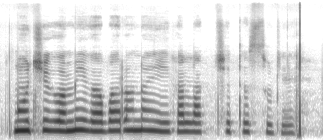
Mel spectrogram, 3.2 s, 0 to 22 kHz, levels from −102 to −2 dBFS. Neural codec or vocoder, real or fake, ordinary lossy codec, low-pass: autoencoder, 48 kHz, 128 numbers a frame, DAC-VAE, trained on Japanese speech; fake; none; 19.8 kHz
